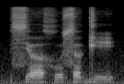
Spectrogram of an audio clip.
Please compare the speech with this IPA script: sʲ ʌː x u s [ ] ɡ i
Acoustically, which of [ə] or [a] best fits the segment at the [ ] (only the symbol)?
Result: ə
